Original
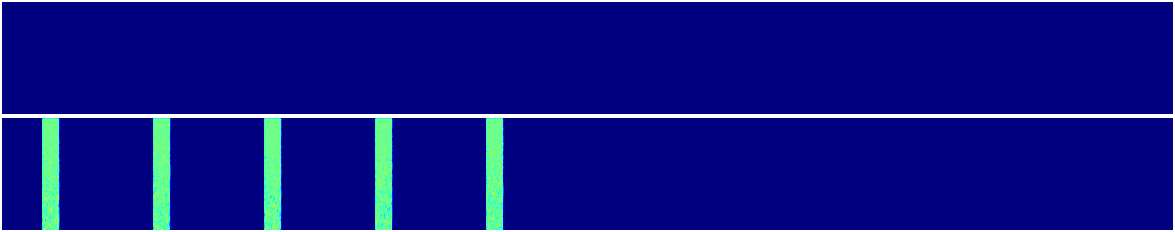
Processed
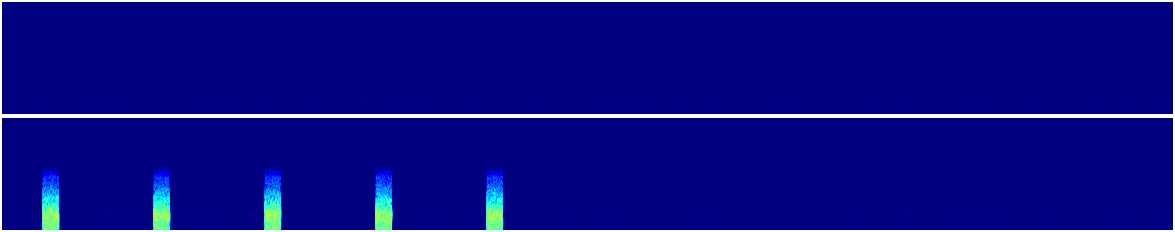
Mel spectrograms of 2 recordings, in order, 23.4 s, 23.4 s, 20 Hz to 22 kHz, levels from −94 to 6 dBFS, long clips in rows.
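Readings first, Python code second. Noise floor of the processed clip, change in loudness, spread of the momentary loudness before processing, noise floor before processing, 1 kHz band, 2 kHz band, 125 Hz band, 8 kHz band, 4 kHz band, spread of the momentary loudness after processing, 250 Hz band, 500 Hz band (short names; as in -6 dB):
under -85 dBFS, -14.5 dB, 4 LU, -84 dBFS, -4.5 dB, -24.5 dB, +2.0 dB, under -40 dB, under -40 dB, 4 LU, +2.0 dB, +5.5 dB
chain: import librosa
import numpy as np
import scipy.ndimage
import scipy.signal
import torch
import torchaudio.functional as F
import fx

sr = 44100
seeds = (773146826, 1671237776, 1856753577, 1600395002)

y = fx.rattle_buzz(x, sr, strikes_db=-48.0, level_db=-21.0)
y = fx.ladder_lowpass(y, sr, hz=720.0, resonance_pct=45)
y = y * 10.0 ** (9.5 / 20.0)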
